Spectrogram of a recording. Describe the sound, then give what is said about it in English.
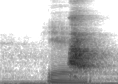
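A pet dog lets out a single sharp bark, fairly loud, rising quickly and then trailing off, over a low background hum. “That's my dog.”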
